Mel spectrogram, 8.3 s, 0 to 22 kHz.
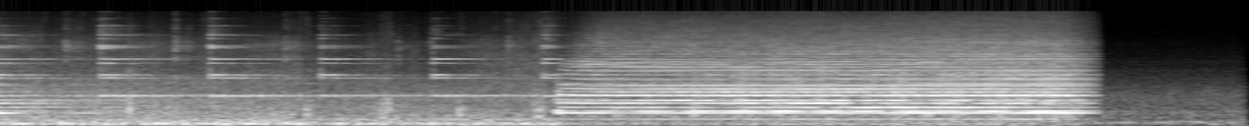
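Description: Train horn sounding at a railroad crossing, with the crossing bell dinging at a steady pace of about one strike every 0.7 seconds. About four seconds in a long, loud multi-note horn blast starts and is held, then cuts off suddenly near the end.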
